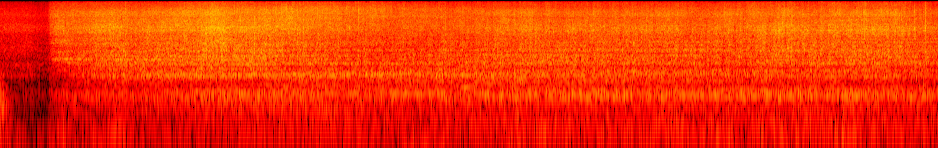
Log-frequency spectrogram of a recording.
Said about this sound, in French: J'ai déglacé avec de l'eau et du soja.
